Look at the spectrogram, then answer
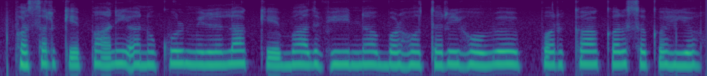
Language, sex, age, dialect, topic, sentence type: Magahi, female, 36-40, Central/Standard, agriculture, question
